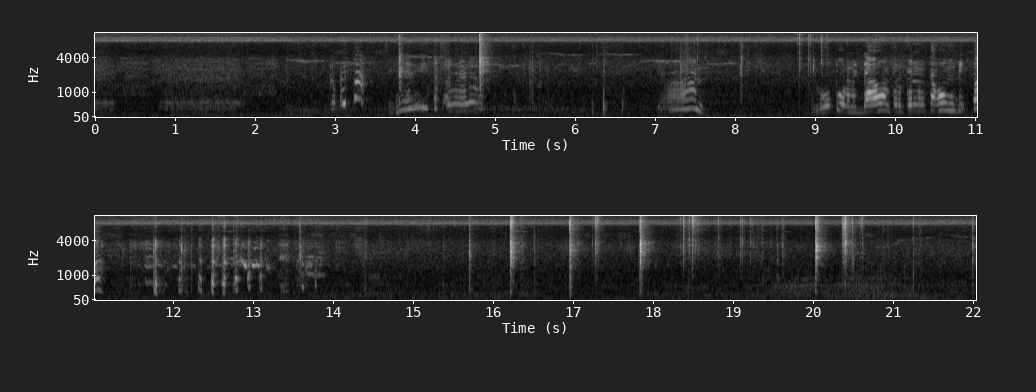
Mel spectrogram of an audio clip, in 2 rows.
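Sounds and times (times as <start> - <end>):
firewood crackling: 2.6 - 9.5, 15.2 - 22.0.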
